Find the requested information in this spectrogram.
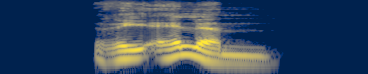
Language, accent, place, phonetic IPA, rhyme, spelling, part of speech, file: German, Germany, Berlin, [ʁeˈɛləm], -ɛləm, reellem, adjective, De-reellem.ogg
- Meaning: strong dative masculine/neuter singular of reell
